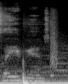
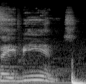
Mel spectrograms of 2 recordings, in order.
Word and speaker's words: Sabians: later his cult emerged calling themselves savians pronounced sabians clearly misunderstanding savism and fooling his flock.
